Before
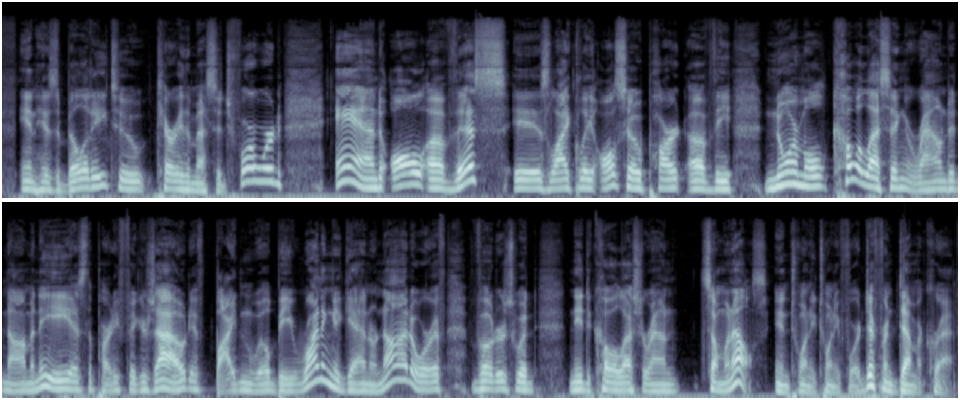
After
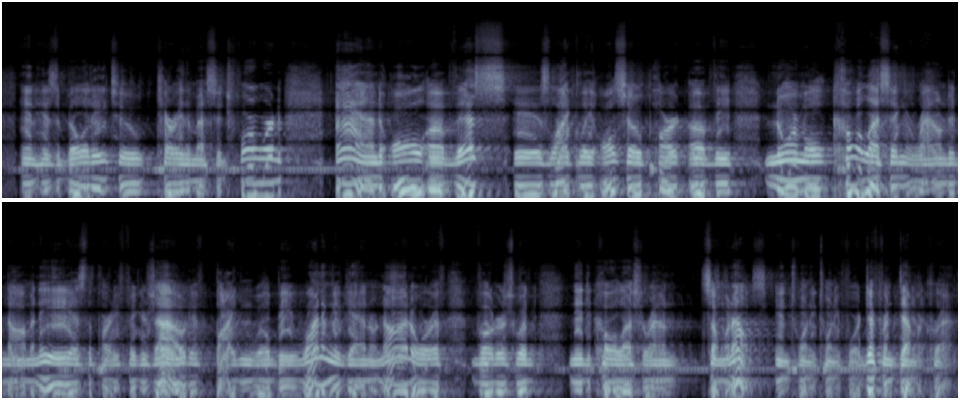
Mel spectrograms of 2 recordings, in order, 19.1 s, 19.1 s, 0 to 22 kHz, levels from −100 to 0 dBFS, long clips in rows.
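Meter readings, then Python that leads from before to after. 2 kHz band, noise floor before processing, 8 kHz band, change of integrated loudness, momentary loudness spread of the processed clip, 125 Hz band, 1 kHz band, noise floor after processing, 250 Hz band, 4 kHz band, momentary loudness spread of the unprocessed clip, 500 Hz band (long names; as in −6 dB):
−8.5 dB, −44 dBFS, below −15 dB, −10.5 dB, 9 LU, −11.5 dB, −6.0 dB, −53 dBFS, −15.0 dB, −9.5 dB, 10 LU, −13.0 dB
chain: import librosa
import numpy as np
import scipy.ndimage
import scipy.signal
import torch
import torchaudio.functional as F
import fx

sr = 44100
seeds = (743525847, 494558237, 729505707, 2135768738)

y = scipy.signal.sosfilt(scipy.signal.butter(2, 6700.0, 'lowpass', fs=sr, output='sos'), x)
y = y * np.sin(2.0 * np.pi * 470.0 * np.arange(len(y)) / sr)
y = scipy.signal.sosfilt(scipy.signal.butter(2, 54.0, 'highpass', fs=sr, output='sos'), y)
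y = fx.fixed_phaser(y, sr, hz=1800.0, stages=8)
y = fx.echo_feedback(y, sr, ms=89, feedback_pct=52, wet_db=-20)
y = F.gain(torch.from_numpy(y), -4.5).numpy()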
